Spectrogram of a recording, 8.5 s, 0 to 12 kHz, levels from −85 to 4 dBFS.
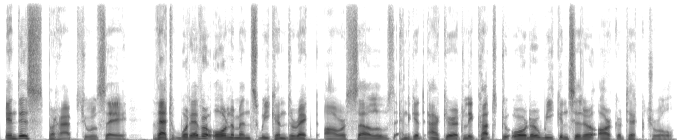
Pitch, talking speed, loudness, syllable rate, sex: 105 Hz, 155 wpm, -23 LUFS, 5.2 syllables/s, male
